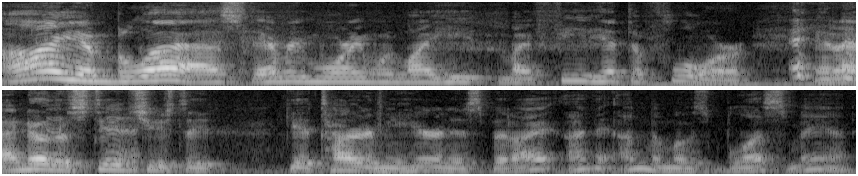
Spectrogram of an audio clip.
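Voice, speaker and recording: Somewhat breathy, a man with a Midwestern American accent talks at a fairly high pitch with lively intonation. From Indiana, Lafayette area. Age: 60s. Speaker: school superintendent. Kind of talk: talk show interview.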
